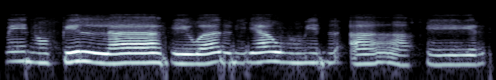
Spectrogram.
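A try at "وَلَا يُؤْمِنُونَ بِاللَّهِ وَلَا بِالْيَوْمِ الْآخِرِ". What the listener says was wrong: Koknya nggak boleh panjang. Kasra tidak bertemu ya. Nah, nunnya nggak panjang ya.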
